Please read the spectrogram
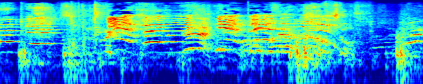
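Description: Children in the audience shouting and yelling in high-pitched voices, several calls overlapping.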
